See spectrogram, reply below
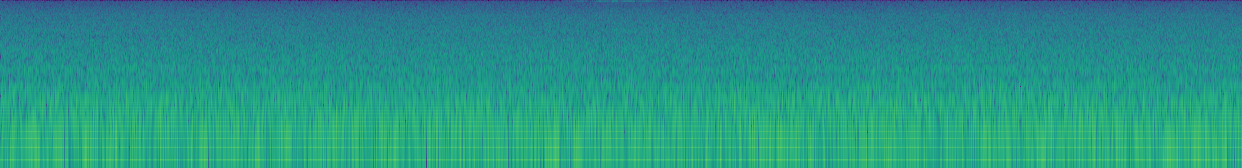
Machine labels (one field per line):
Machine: fan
